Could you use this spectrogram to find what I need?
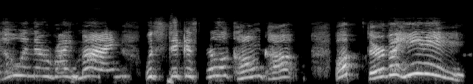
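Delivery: high-pitched incredulous rant; going off. Retold or imitated. Retelling a man's TikTok rant, going off. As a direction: retell it as an outraged, animated tirade. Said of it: "he's, like, going off".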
